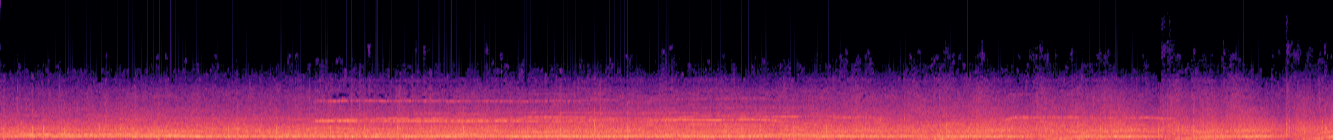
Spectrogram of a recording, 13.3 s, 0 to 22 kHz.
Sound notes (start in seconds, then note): 5.4 audience chanting "usa"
